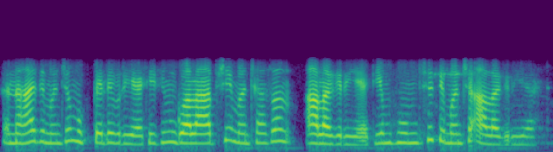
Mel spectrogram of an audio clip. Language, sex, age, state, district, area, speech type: Kashmiri, female, 30-45, Jammu and Kashmir, Anantnag, rural, conversation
